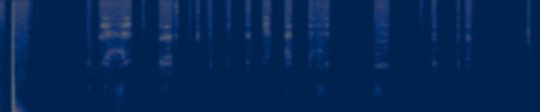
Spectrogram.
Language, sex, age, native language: Icelandic, male, 60-69, Icelandic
